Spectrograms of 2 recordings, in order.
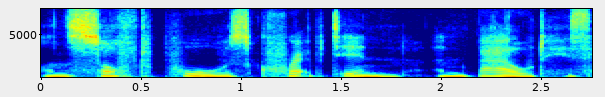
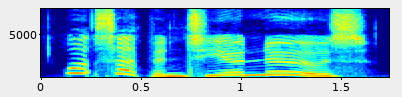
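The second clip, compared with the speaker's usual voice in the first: innkeeper's question; 7 semitones higher, 3 dB louder than usual. Acted. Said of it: "he said".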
